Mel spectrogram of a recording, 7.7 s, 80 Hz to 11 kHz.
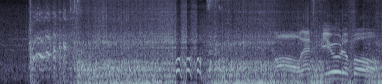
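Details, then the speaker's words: LS V8-swapped Porsche 996, first cold start after a new custom exhaust moved away from the overheating starter and hard-mounted to the engine: starter catches, engine fires straight into a deep, even burble and settles to a steady idle; healthy. "That is so nice. Dude, this sounds like a professional car and not like just a lop-off job, you know?"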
